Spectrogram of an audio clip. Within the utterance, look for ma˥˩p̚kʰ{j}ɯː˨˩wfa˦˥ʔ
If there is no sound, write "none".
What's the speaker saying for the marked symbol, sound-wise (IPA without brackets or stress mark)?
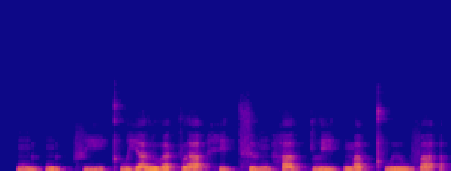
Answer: w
